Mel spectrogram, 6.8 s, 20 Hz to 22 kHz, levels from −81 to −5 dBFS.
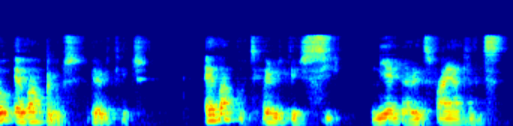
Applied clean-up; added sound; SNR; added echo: neural mask model DeepFilterNet 3.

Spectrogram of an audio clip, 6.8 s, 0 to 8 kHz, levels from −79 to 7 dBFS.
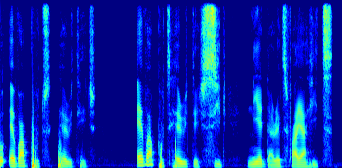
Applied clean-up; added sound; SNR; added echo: none; none; none; none.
